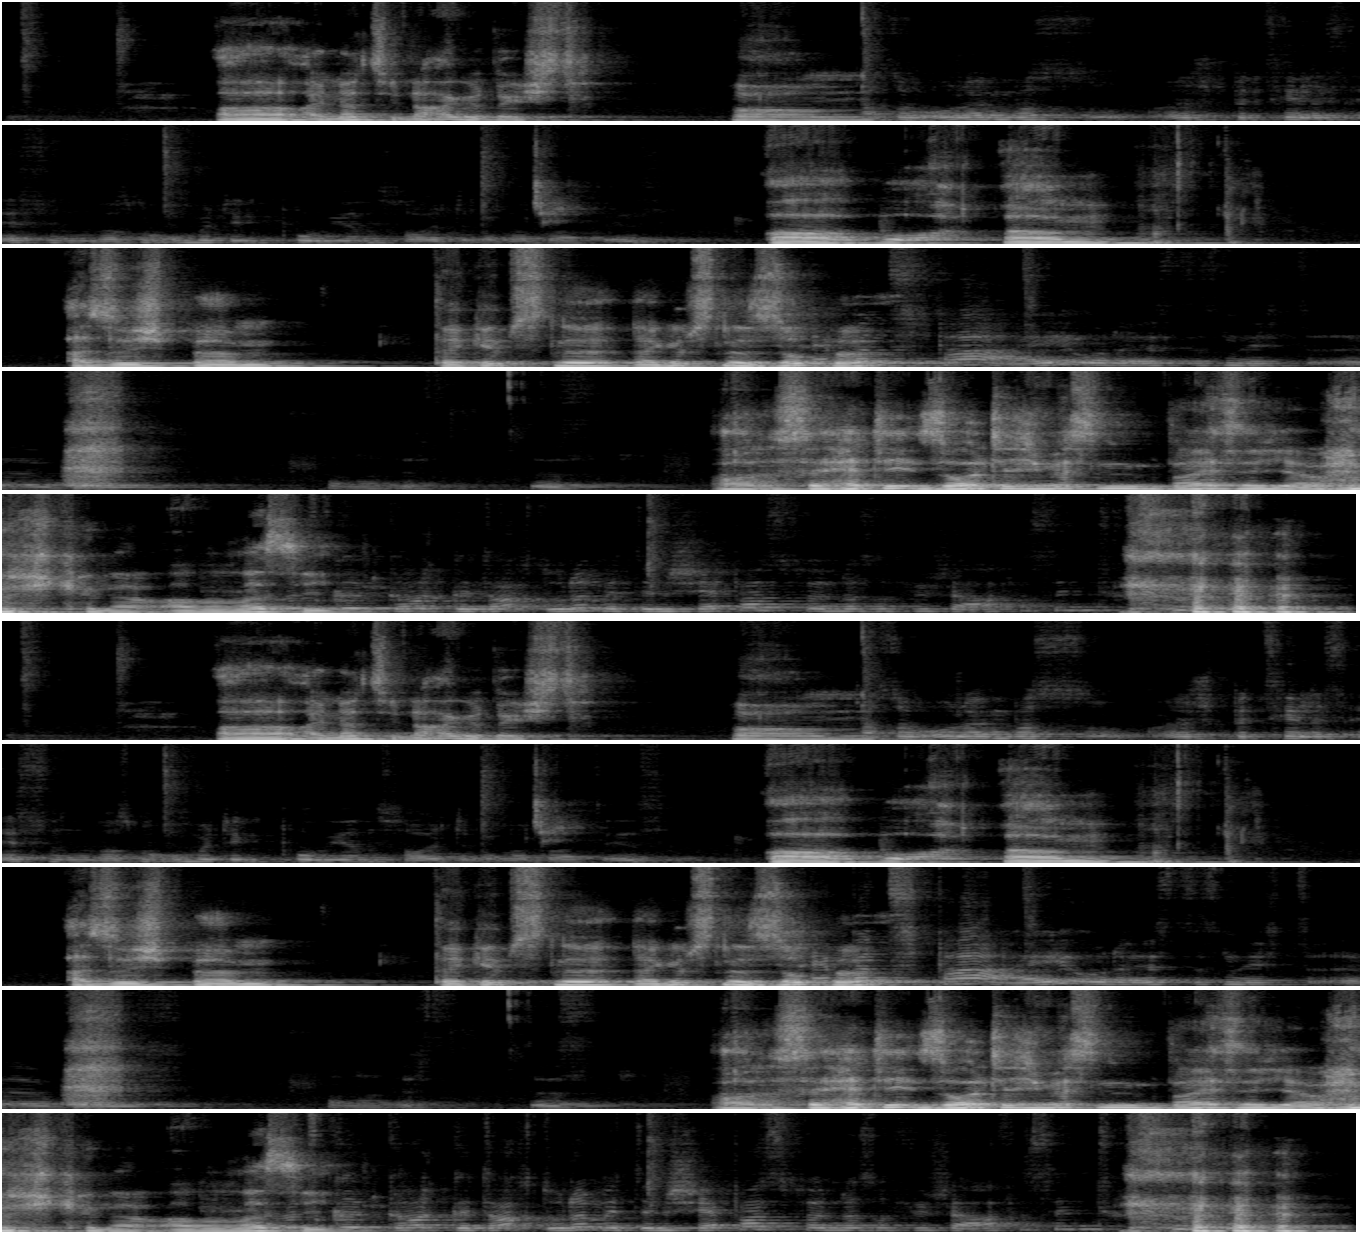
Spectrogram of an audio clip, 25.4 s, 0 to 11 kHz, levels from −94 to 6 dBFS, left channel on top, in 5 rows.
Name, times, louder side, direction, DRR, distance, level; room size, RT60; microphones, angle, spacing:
voice 1, 0.8-2.2 2.7-3.3 8.0-9.5 10.4-11.2 11.8-13.5 15.5-15.7 17.9-21.6 24.6-25.2, equal, 5° left, 10 dB, 0.5 m, -27 dB
voice 2, 3.2-7.5 13.1-15.8 16.5-16.9 17.3-17.5 18.7-19.0 21.1-25.1, right 1 dB, 40° right, 2 dB, 1.8 m, -46 dB
25.5 x 12.5 x 2.5 m, 0.86 s
head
